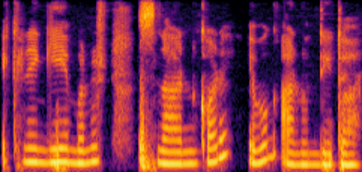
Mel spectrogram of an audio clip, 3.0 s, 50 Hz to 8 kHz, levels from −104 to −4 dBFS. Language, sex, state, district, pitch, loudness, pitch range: Bengali, female, West Bengal, Kolkata, 220 Hz, -17 LUFS, 195-235 Hz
